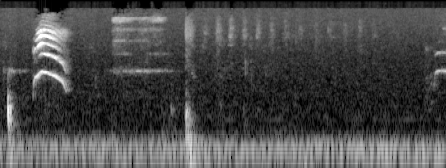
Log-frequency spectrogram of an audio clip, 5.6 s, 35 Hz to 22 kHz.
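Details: Morning nursing and playtime indoors, 24 September 2017, with Shelby, an estimated two-year-old formerly abandoned cat, and her kittens of about three months. One loud, bright, arched meow opens the clip. A quieter, shorter one follows near the end, over low room hum.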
